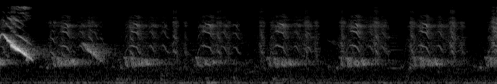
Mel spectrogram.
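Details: Black-hooded oriole chicks in the nest, being fed: a loud falling sweep opens, then regular bursts of scratchy, buzzy chirps roughly once a second.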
